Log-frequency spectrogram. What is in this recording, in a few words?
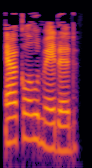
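"acclimated", British English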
